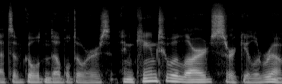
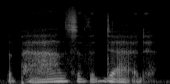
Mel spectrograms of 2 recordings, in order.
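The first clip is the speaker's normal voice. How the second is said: slow, hushed repetition; whispering voice; 2 semitones higher, 8 dB quieter, slower than usual. A narrator's reading. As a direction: repeat it softly and slowly, with weight. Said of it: "the mage repeated".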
